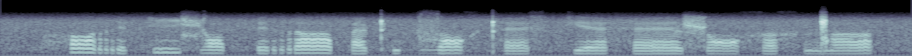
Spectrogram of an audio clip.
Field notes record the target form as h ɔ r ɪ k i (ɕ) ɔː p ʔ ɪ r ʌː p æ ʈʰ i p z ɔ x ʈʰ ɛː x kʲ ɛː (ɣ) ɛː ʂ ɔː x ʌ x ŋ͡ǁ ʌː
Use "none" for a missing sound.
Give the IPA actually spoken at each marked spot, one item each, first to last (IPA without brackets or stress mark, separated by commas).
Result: ɕ, h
